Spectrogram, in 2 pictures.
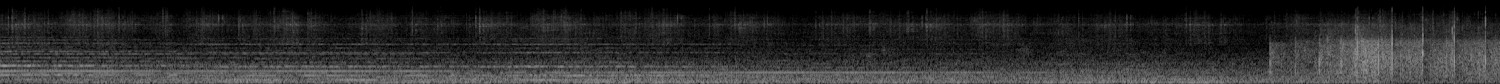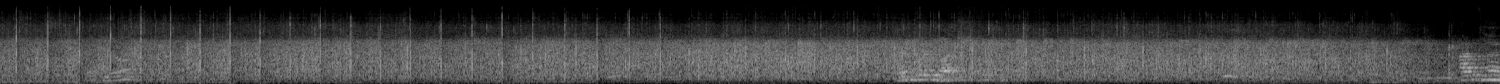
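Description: Film soundtrack music with long held tones, then about halfway through an audience breaks into applause, a dense patter of many hands clapping that goes on until just before the end.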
